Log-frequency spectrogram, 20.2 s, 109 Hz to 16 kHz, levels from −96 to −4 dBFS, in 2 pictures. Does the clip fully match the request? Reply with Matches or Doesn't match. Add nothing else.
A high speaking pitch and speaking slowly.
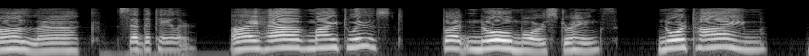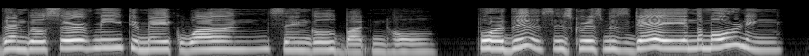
Matches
